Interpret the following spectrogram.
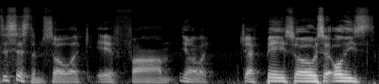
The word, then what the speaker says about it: Bezos: So if Jeff Bezos, all these, how do you say his name?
